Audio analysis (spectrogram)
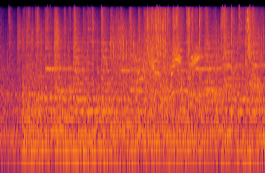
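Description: Rapid gunfire from a large, cannon-like revolver cracks out during a shootout in a loud, continuous barrage, shots blending into a dense wall of sharp, crashing noise that stays intense throughout.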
